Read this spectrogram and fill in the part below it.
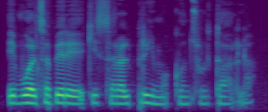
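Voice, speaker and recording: A woman's voice: lowish voice, level tone, a little fast, mellow, no room sound. Woman as a male servant, deferential, hesitant, uneasy, audiobook character, dry recording.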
